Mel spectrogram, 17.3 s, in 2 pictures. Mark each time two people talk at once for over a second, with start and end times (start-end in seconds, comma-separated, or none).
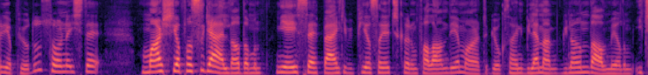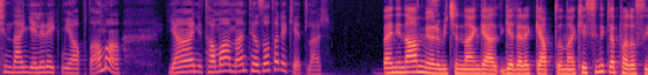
none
